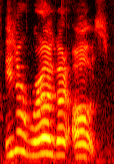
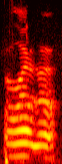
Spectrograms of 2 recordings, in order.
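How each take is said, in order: First: Words round a mouthful; chewing while talking; mouth full. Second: Mouth full. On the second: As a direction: still chewing, mumbled. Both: Acted. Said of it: "To say with a full mouth".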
